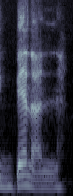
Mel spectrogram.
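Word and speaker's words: Benton: like that in Louisiana there's a town B ent o N and if you don't say Benin they laugh you off the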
